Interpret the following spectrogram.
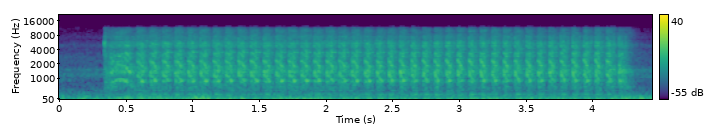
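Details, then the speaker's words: Vehicle with newly installed battery; strong, steady starter cranking about four turns a second for four seconds with throttle, never catches; starter and battery fine, cause unknown, cranks but won't start. "is getting old it's obviously not the starter everything's firing battery is obviously charged or it wouldn't it wouldn't sound like that at all"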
